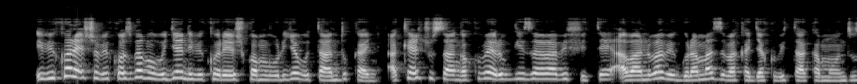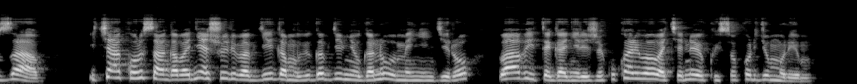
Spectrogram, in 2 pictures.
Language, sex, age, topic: Kinyarwanda, female, 18-24, education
